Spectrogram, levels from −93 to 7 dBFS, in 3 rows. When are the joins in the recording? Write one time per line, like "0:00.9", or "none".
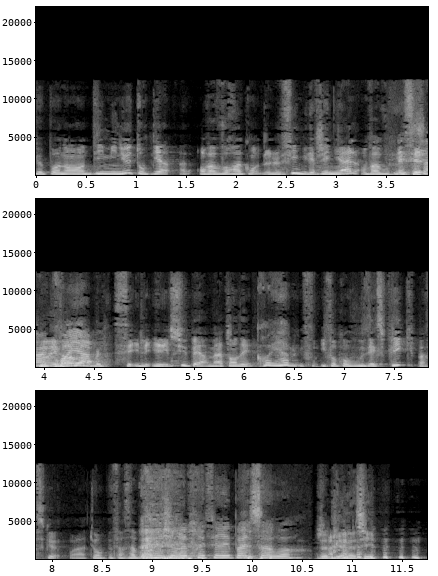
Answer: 0:01.2
0:02.8
0:03.5
0:05.3
0:07.0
